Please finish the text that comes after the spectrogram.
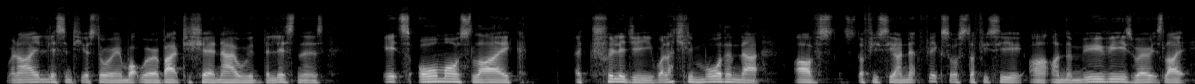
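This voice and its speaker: A male podcast host with a lowish voice, recorded dry and close. He speaks in an earnest, emphatic way, encouraging his guest warmly as he sets up her story. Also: level tone, moderate pace, smooth, no echo. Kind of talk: interview host.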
